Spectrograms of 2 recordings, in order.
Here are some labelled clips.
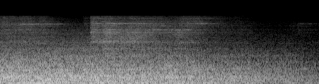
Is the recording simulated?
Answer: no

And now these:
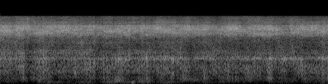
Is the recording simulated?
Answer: yes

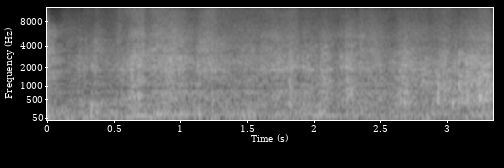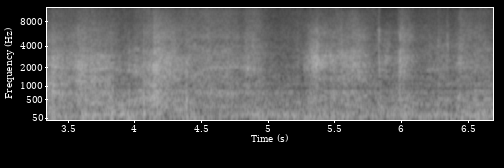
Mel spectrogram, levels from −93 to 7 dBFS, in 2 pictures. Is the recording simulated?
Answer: yes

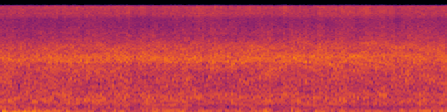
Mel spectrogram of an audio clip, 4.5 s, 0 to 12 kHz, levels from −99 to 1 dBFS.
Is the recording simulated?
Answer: yes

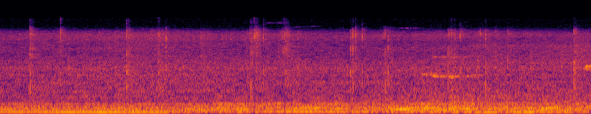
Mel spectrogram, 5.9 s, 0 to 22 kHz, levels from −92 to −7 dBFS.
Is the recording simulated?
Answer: no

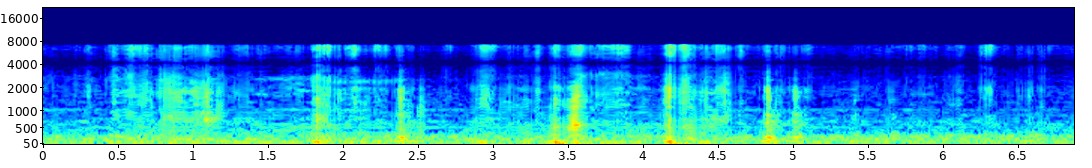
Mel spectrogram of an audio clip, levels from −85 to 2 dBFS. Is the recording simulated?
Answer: yes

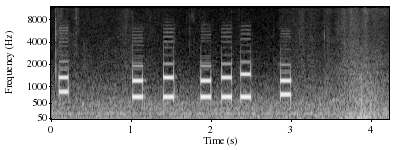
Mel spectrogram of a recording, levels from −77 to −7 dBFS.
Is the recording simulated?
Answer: no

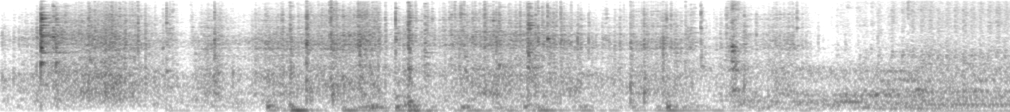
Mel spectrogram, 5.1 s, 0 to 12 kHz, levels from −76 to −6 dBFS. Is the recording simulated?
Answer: no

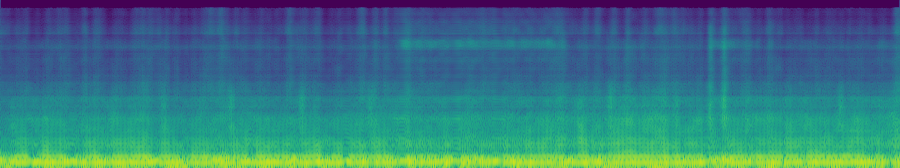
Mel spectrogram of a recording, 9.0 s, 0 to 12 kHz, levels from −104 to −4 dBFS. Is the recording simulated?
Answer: yes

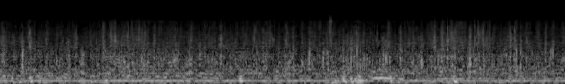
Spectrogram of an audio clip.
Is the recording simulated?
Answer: yes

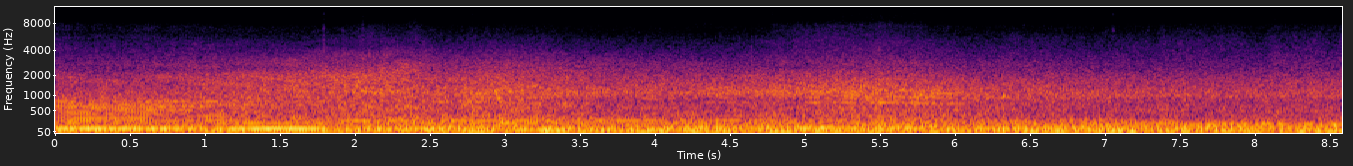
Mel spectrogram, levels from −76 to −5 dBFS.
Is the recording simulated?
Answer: no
